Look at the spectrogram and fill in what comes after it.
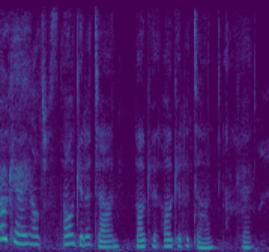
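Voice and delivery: nervous, bracing, self-steeling tone. Imitating Chanel gathering nerve for a toast: imitating Chanel psyching herself up. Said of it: "She's like".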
